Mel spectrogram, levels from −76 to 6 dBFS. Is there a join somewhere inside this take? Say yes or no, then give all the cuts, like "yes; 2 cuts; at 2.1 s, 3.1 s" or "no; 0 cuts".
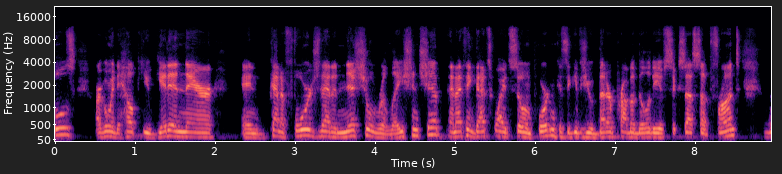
yes; 1 cut; at 2.6 s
